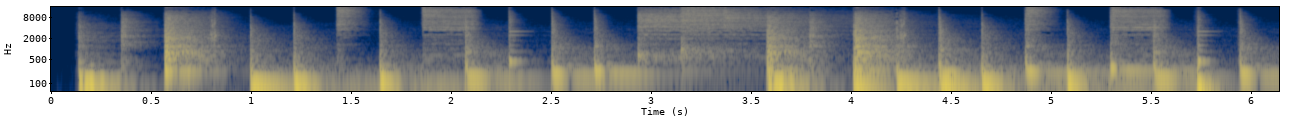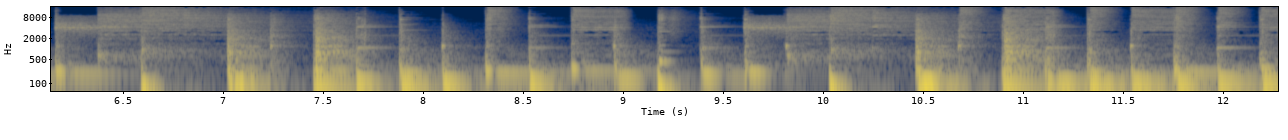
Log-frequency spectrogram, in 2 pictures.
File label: techno bar; pillar of fire; theater music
